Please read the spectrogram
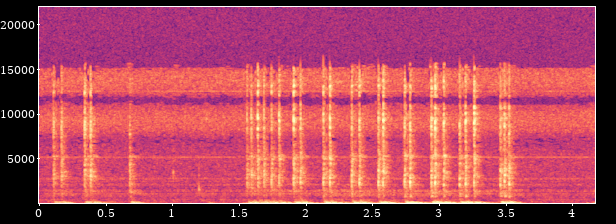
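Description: Elevation turret of a Vortex Razor HD Gen II 4.5-27x riflescope turned by hand, clicking through its 0.1 mrad detents: a few separate clicks, then a fast, even run of about six clicks a second for two seconds.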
